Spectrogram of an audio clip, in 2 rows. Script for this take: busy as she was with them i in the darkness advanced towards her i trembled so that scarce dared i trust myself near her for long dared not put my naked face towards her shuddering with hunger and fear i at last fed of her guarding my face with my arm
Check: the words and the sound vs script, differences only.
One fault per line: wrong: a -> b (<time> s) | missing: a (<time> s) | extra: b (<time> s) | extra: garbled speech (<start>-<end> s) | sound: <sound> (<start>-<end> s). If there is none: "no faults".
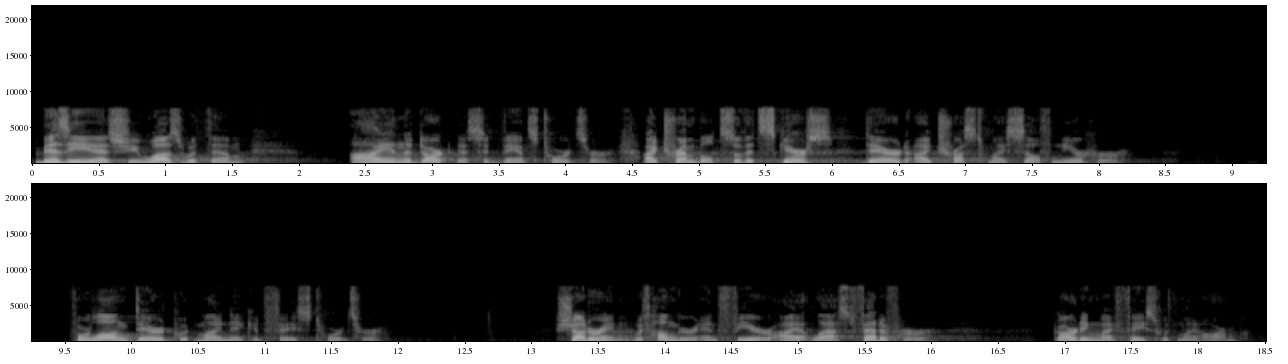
missing: not (10.3 s)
